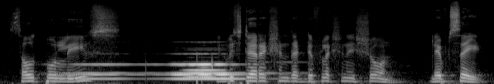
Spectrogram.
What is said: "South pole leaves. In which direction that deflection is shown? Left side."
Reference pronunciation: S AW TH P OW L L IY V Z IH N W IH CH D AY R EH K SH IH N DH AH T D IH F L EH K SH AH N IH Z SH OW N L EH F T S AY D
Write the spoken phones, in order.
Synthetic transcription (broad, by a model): S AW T P OW L L IY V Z IH N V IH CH D AY R EH K SH IH N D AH T D IH F L EH K SH AH N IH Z SH OW N L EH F T S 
